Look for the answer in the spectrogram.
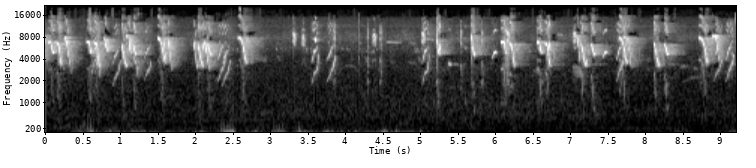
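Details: Noisy saffron finch at a feeder: a long run of sharp, high chirps in tight clusters, roughly two every second, with faint low rumbling in the background during the first half.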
